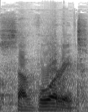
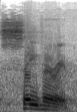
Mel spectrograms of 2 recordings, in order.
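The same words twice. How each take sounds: First: It uses the Nigerian English pronunciation instead. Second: It sounds like 'saver', the standard pronunciation. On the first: The speaker calls it wrong. "not savor it" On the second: The speaker calls it right. "it has the same pronunciation as the word savor"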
